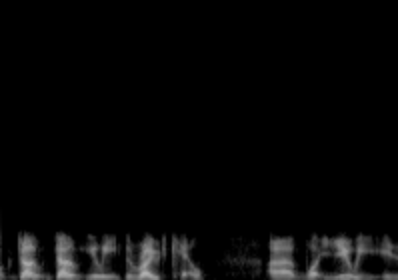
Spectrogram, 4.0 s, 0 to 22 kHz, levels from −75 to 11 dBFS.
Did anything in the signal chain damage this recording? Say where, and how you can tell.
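Yes, at the codec stage. The AMR narrowband mobile codec audibly buzzes and synthesises the speech throughout, with a 250 Hz to 3.5 kHz band. The spectrogram is empty above 3.8 kHz, which fits a low-rate mode near 8 kbps.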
